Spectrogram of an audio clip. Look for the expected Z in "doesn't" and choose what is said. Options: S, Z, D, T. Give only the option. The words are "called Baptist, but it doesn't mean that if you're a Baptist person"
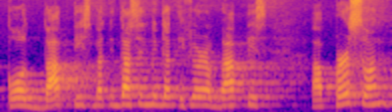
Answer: S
